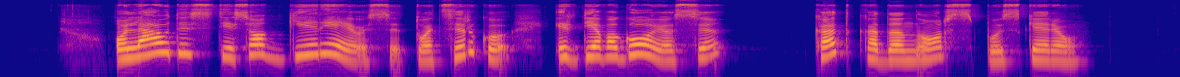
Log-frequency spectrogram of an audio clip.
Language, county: Lithuanian, Marijampolė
